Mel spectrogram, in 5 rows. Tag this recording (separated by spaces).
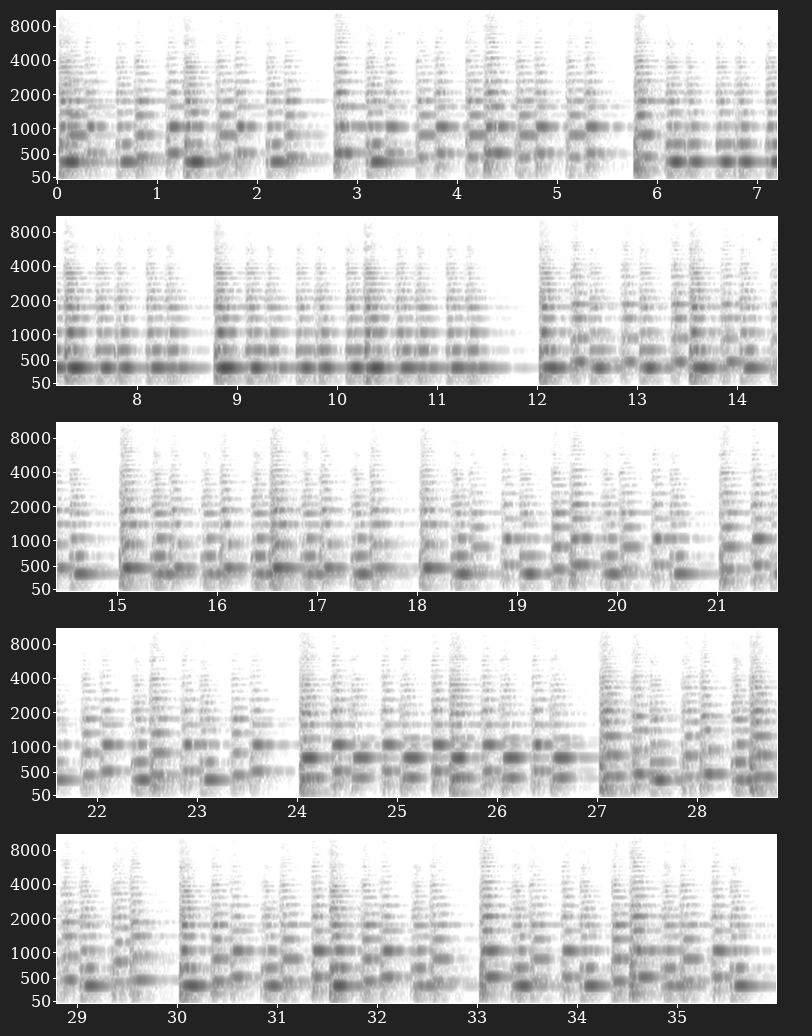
120 Chord rythm beat HearHear Strings Fa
